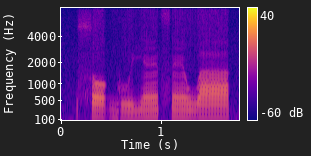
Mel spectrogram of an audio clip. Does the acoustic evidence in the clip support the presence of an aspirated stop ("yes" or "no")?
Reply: no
